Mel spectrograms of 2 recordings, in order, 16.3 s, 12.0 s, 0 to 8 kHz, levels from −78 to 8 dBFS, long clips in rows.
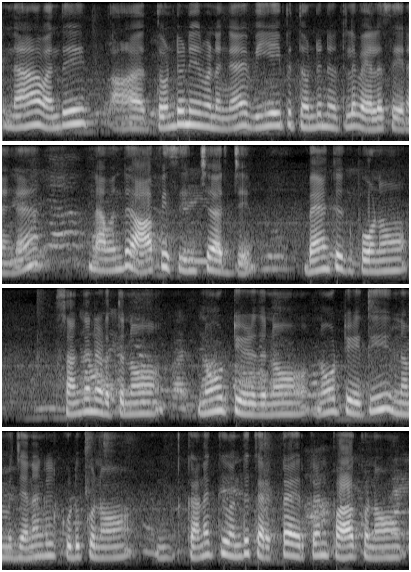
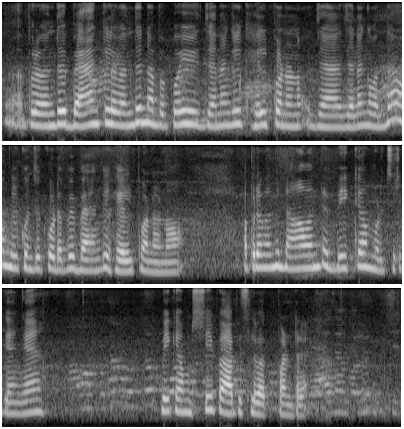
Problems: constant background noise, background conversations at intervals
